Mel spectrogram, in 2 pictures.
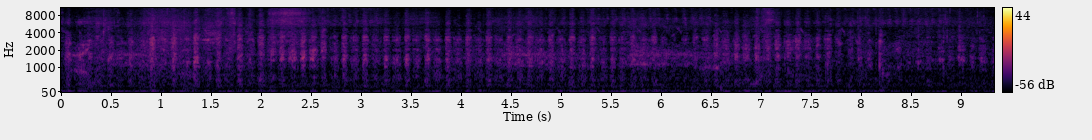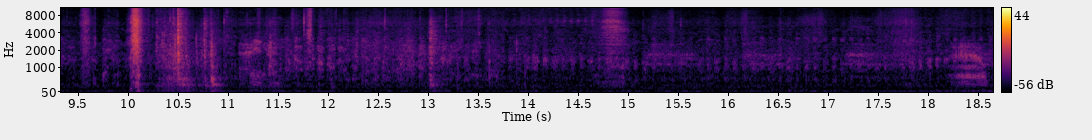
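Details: Bee, a black Labrador Retriever, pants during brushing in its moulting season as the undercoat is removed; quick, airy, uneven breaths about twice a second, broken by a few sharp brush strokes and handling noises.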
